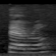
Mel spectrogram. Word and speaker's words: pero: little bit longer um there is a difference between saying and erre for instance we have two words look similar except one has the single R the other one has the double r the first word perro pero meaning but if I want to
